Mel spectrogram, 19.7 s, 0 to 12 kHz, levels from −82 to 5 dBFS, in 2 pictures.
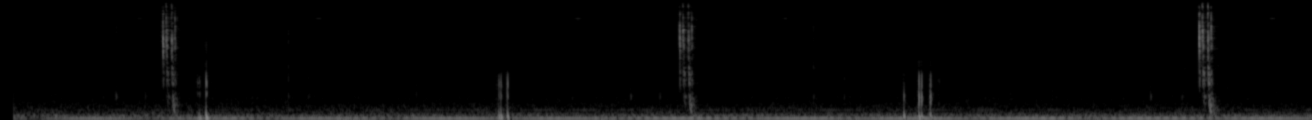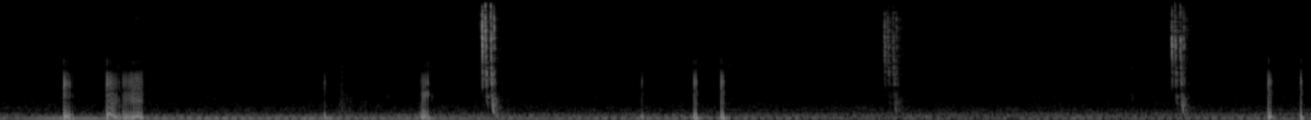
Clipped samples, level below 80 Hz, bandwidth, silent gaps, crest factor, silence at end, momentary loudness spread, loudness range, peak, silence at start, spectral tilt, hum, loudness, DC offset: under 0.1%; -54 dBFS; 11 kHz; none; 36 dB; 0 s; 18 LU; 10 LU; -14 dBFS; 0.1 s; -3 dB/octave; none; -49 LUFS; under 0.1%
